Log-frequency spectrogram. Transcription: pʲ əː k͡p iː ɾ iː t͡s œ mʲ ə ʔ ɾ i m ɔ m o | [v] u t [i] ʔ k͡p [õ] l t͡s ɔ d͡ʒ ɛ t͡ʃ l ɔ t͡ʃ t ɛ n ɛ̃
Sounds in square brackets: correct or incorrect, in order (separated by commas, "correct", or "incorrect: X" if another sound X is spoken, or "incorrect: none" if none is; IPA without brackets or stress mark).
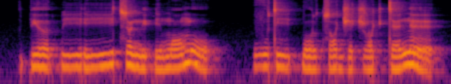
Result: correct, incorrect: iː, incorrect: o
